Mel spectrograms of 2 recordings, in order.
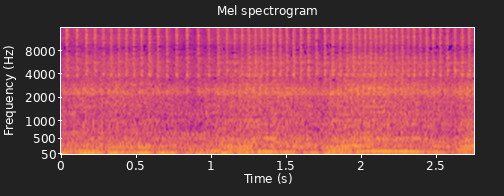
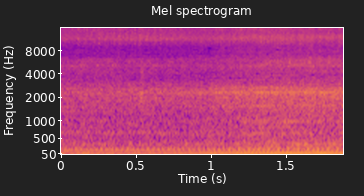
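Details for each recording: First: VW AP 1.6 G3 flex engine with low oil pressure (3 bar cold, dropping to 1 bar at warm idle), just started after fitting the larger oil filter: fast, light ticking over idle, rising with revs, as hydraulic lifters still tap while they fill with oil. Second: VW AP 1.6 G3 flex engine, warmed to 90 degrees and restarted several times, checked for lifter tapping: smooth, steady idle with no lifter tapping.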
